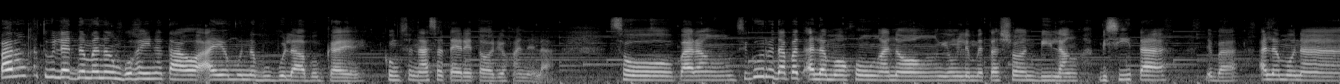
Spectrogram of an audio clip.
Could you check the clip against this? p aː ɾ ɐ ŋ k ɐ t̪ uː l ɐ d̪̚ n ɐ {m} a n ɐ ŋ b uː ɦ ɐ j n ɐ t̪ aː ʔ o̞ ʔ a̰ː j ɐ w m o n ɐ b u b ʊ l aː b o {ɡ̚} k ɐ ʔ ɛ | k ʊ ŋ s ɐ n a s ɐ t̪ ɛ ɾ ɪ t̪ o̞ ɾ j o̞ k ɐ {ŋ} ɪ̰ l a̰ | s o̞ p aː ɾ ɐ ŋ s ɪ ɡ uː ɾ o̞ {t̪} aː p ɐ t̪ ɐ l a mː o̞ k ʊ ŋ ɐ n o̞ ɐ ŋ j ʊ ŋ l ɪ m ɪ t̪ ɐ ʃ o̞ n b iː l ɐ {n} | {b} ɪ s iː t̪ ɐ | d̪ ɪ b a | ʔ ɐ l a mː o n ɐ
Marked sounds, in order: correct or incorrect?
correct, correct, incorrect: n, incorrect: d̪, incorrect: ŋ, correct

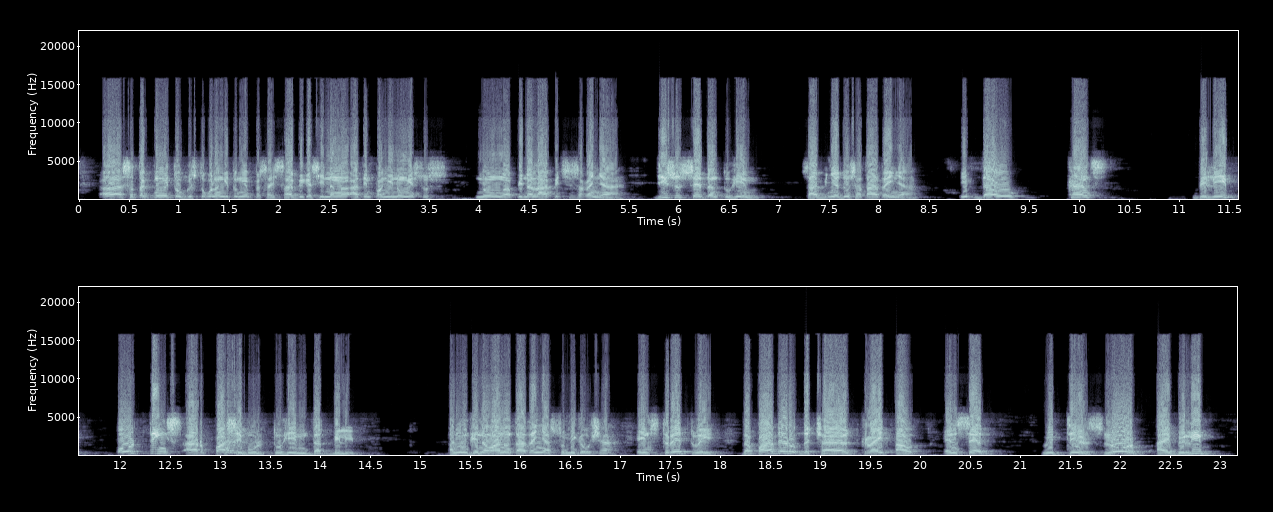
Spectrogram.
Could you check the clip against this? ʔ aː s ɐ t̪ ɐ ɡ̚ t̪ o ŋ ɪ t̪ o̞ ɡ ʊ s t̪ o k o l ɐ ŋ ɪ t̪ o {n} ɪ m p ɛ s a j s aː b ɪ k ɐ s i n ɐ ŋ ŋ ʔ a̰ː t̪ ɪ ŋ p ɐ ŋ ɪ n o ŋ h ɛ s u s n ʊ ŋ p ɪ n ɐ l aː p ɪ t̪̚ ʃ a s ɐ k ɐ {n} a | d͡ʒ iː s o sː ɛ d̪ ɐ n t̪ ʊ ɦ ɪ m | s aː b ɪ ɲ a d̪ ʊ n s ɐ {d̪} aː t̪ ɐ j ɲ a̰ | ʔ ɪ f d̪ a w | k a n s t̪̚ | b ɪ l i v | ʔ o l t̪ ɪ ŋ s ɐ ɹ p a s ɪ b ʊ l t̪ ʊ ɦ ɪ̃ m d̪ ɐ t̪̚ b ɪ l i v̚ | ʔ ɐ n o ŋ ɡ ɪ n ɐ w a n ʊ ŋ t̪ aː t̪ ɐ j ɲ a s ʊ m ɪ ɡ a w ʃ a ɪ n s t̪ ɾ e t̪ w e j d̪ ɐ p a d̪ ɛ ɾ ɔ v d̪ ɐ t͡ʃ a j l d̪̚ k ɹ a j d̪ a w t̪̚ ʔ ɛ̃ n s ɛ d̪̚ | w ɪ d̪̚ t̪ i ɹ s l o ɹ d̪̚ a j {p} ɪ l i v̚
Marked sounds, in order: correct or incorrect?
incorrect: ŋ, incorrect: ɲ, incorrect: t̪, incorrect: b

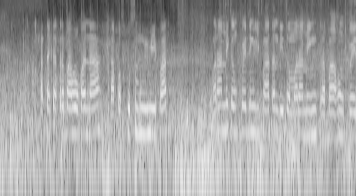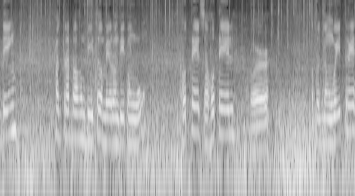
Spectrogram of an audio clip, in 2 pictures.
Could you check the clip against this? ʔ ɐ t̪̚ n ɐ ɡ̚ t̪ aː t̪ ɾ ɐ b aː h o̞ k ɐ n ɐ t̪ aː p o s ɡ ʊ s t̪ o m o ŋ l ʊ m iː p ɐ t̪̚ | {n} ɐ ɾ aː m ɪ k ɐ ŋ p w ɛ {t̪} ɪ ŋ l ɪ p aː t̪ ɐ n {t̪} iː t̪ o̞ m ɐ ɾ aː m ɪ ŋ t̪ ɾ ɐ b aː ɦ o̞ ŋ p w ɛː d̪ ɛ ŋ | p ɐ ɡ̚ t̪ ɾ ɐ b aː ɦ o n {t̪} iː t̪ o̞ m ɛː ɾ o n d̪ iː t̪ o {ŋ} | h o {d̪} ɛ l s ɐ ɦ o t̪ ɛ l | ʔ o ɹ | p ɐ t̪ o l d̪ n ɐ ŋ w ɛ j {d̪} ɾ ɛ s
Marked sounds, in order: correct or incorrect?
incorrect: m, incorrect: d̪, incorrect: d̪, incorrect: d̪, correct, incorrect: t̪, incorrect: t̪

